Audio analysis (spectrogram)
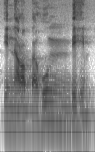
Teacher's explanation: Il y a ce qu'on appelle al-ikhfa al-shafawi, donc la dissimulation labiale.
